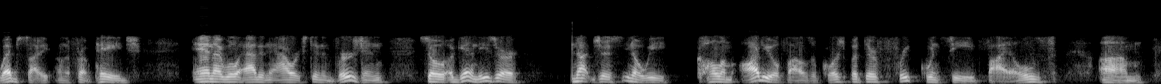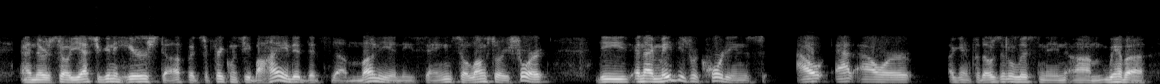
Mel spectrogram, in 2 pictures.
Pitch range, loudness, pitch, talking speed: 105-125 Hz, -18 LUFS, 115 Hz, 200 wpm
